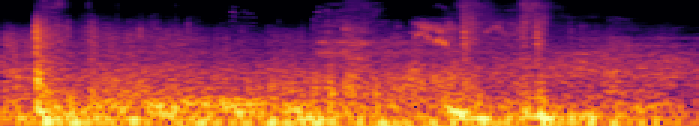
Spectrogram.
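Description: Bombarda spell blast in Hogwarts Legacy, a heavy booming burst with rumbling low end and some mechanical creaking, loud and continuous for a few seconds.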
